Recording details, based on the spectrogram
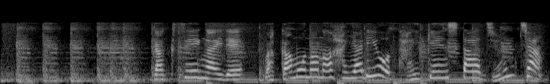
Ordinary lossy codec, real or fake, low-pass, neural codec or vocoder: none; real; 7.2 kHz; none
